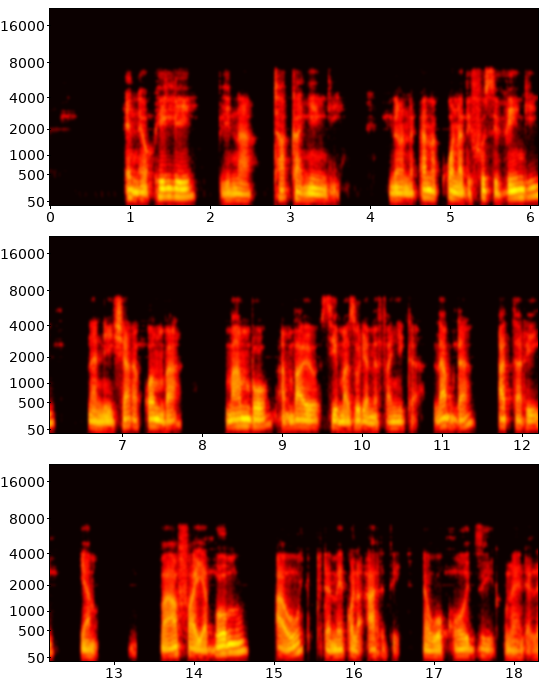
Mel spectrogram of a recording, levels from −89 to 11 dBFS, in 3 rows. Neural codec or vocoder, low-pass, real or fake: codec, 16 kHz, 2 kbps, FunCodec, trained on LibriTTS, 25 frames a second; 7.2 kHz; fake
